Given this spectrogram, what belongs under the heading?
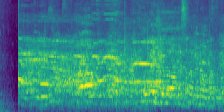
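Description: Roosters crow at a cockfight arena in Capesterre-Belle-Eau, Guadeloupe, with drawn-out calls rising over a steady crowd murmur and chatter that fills the whole stretch.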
